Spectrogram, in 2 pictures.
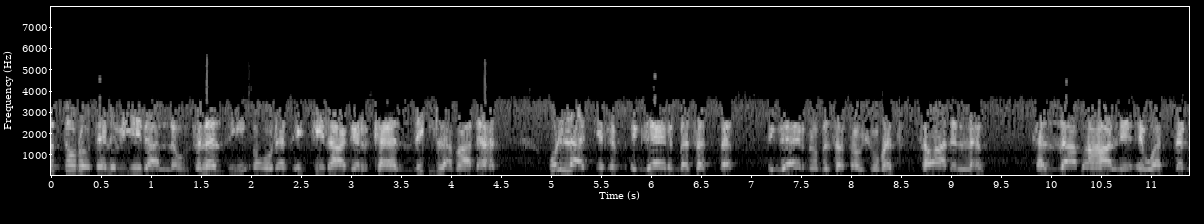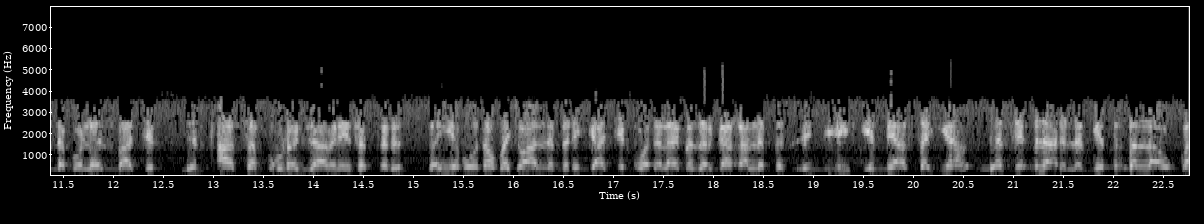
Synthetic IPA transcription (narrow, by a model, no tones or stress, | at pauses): bɨd̪unəwt̪ʰeleβijid̪alːəhusɨləzːihbəʔunət̪ʼɨt͡ʃːinaɡəɾkʰəzːihləmad̪ət̪ | hulːat͡ʃːɪnɨmɨɡzaheɾbəsət̪ʼːət̪ | ɨɡzaheɾnəwmɨsət̪ʼːəwt͡ʃʼumət̪səwad̪əlːəm | kʰəzːamahalwɔt̪ʼːənd̪əɡmo̞ləhɨzbat͡ʃːɪn | lɨβsʼasəβɨhunəwɪɡzjaβeɾjɛsət̪ʼːənɨn | bəɨjːɛbo̞t̪ʰawmət͡ʃʼɛwalːəbːɨnɨd͡ʒːat͡ʃːɪnwɔd̪əlajbəzəɾɡat̪alːəbːət̪ɨɲd͡ʒihjɛmːijasəɲːad̪əsjɛmːɨlad̪əlːəmjɛmːɨbəlːawŋkʷʼa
